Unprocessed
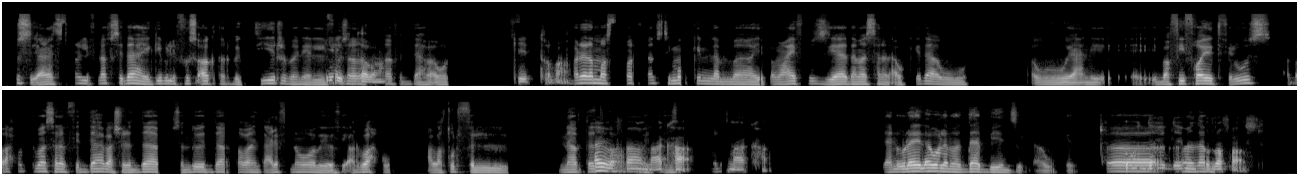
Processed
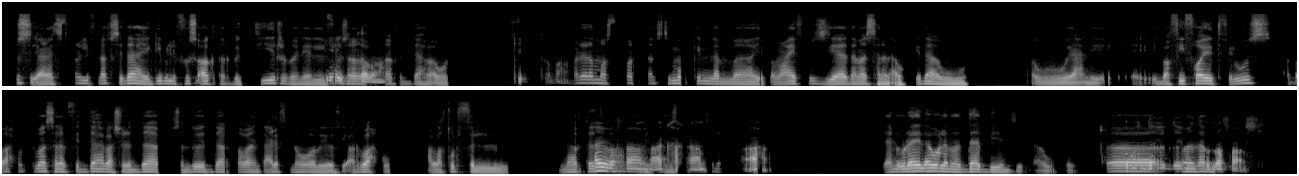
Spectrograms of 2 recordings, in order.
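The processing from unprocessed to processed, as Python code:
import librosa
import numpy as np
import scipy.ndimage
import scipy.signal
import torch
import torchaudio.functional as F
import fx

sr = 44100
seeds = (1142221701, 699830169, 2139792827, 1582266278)

y = fx.low_shelf(x, sr, hz=240.0, db=10.0, at=(8.67, 10.32))
y = fx.cheby1_lowpass(y, sr, hz=770.0, order=3, at=(17.9, 18.68))
y = fx.air_absorb(y, sr, metres=220.0, at=(22.87, 23.99))
y = fx.edit(y, sr, fx.fade_in_from(start_s=5.19, length_s=1.95, floor_db=-23.5),
    fx.reverse_span(start_s=19.7, length_s=0.8), tone=tone)
y = fx.peak_eq(y, sr, hz=2200.0, db=-5.0, octaves=1.0)
y = F.gain(torch.from_numpy(y), -3.0).numpy()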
